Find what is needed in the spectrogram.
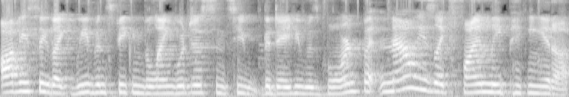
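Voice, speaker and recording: Over noticeable background noise, a woman with an American accent speaks at a fairly high pitch with ordinary pitch variation. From United States (Bangladeshi family). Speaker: mom vlogger. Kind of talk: casual vlog monologue. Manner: animated.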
